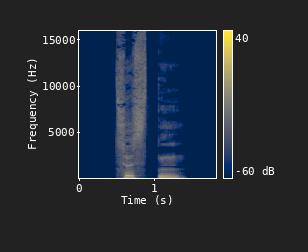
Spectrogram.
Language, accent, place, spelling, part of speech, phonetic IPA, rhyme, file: German, Germany, Berlin, Zysten, noun, [ˈt͡sʏstn̩], -ʏstn̩, De-Zysten.ogg
- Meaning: plural of Zyste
